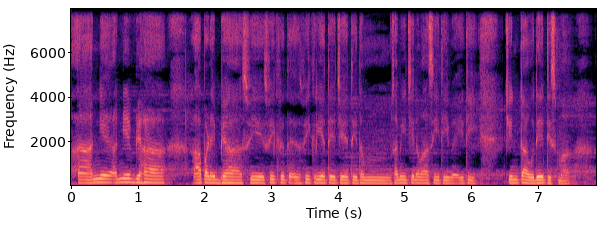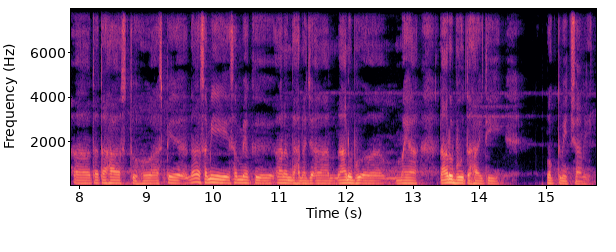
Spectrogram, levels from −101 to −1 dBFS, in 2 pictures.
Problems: none marked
